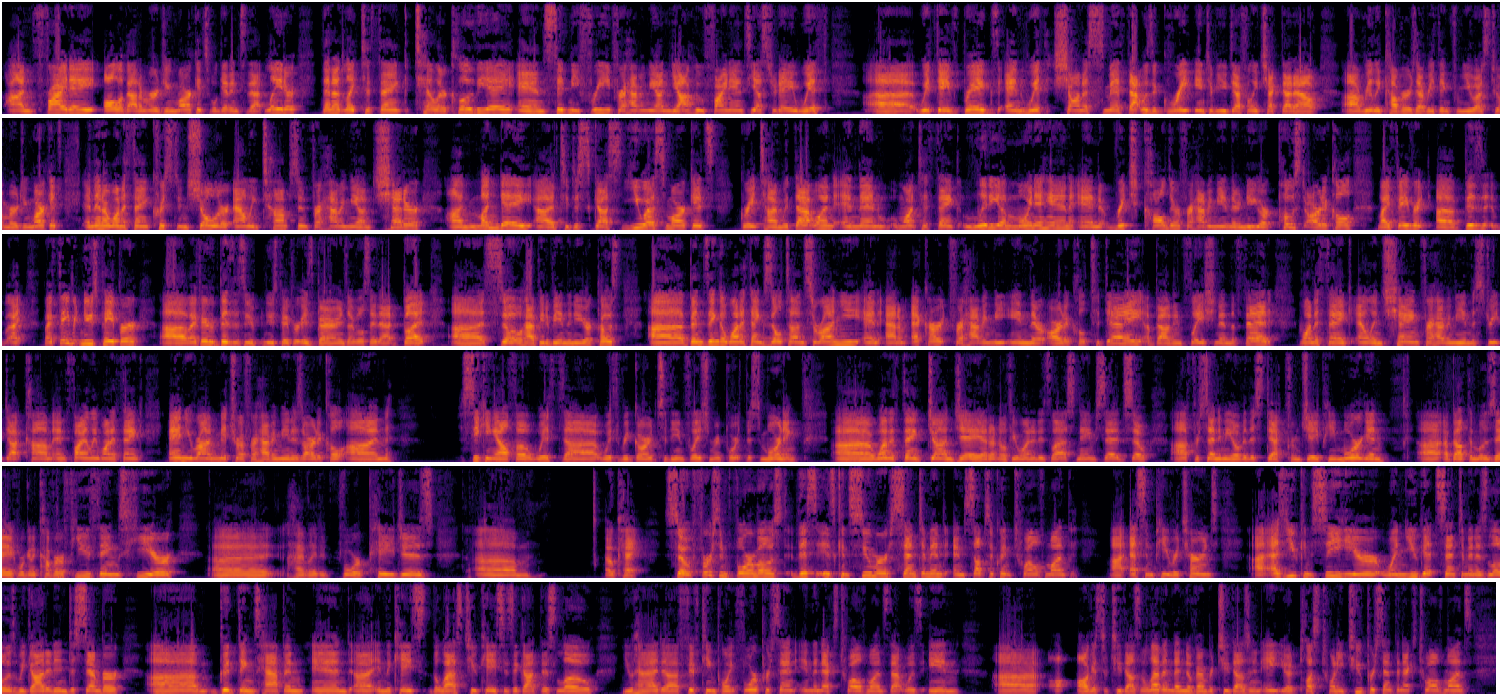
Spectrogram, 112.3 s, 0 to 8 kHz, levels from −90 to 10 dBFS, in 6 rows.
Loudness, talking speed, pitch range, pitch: -22 LUFS, 170 wpm, 140-175 Hz, 155 Hz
